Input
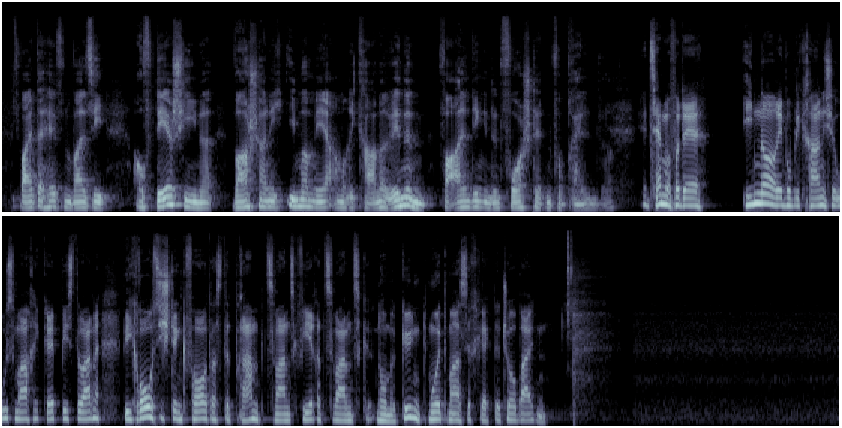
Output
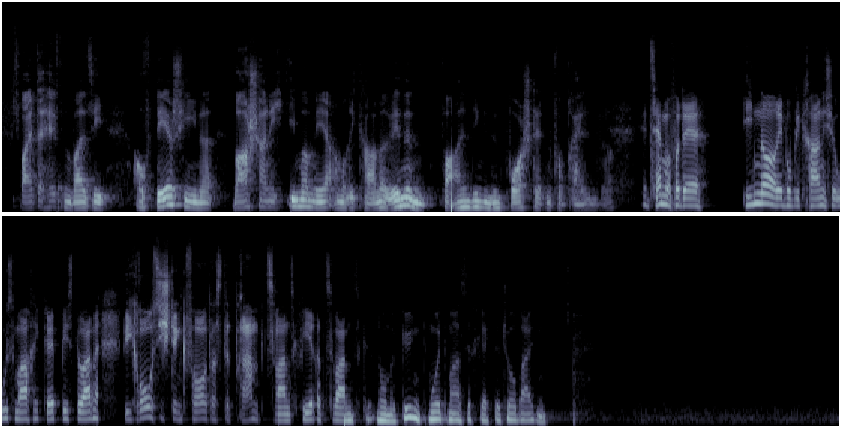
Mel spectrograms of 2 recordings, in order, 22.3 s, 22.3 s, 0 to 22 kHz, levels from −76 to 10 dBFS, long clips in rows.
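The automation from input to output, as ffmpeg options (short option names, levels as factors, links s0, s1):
-af "asetnsamples=n=441:p=0,asendcmd='0.74 bandpass f 490;3.12 bandpass f 1600;3.86 bandpass f 370;5.99 bandpass f 130;6.77 bandpass f 690;12.44 bandpass f 2400;14.85 bandpass f 530;15.73 bandpass f 120',bandpass=f=2600:t=q:w=0.82:csg=0"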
